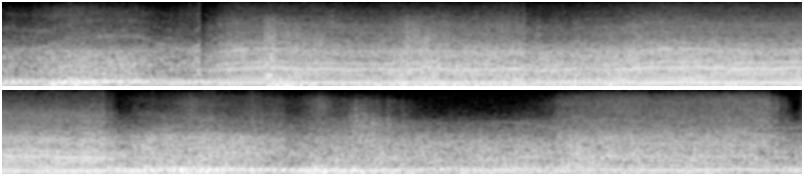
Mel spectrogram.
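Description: A monster truck engine roars and revs, rising and falling in pitch.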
